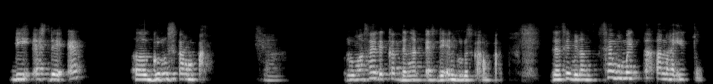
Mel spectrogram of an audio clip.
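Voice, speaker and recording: Middle-aged woman from madura telling her faith story, emotional, kinda gravelly, muffled audio. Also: a little high. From Madura, Indonesia. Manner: emotional, addresses listeners as "saudara". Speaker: testimony speaker. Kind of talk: personal faith testimony. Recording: dull lo-fi recording.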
